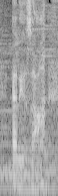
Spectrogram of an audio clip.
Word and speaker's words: Eleazar: That's how you pronounce it, Eleazar.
